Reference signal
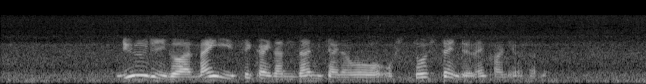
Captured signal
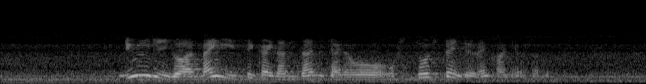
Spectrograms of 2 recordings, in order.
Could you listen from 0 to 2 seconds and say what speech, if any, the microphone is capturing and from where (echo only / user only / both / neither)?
echo only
